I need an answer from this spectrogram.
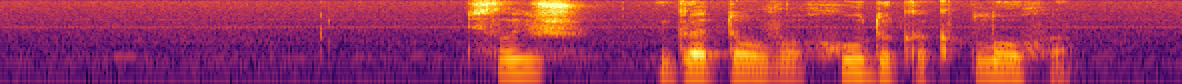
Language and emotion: Russian, neutral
